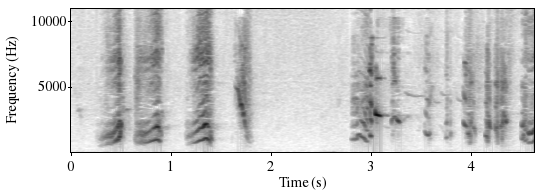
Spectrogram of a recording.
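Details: Courting superb lyrebird, an Australian songbird, gives three loud rising-falling harmonic notes, then a pause and a quicker varied jumble of short chirps and warbles.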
